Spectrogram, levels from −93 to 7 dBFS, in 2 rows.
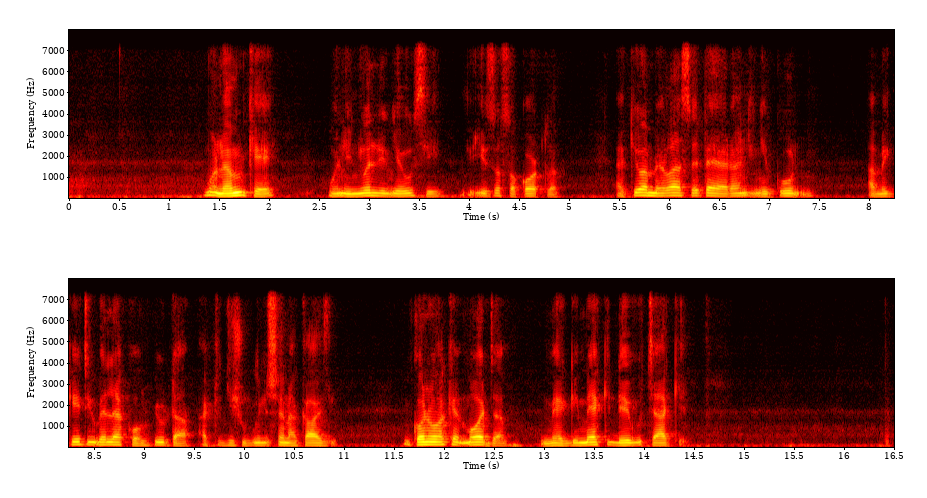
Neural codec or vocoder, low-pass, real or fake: codec, 24 kHz, 0.9 kbps, WavTokenizer, small release; 7.2 kHz; fake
